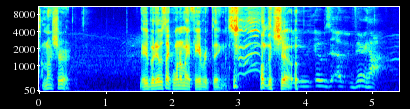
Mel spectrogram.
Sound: laugh

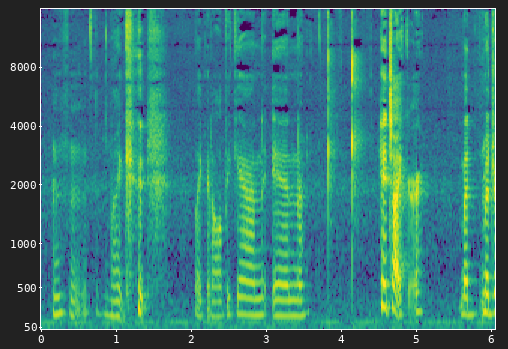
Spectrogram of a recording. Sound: snap, snap

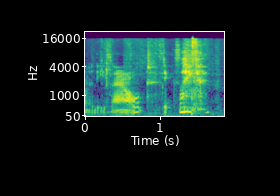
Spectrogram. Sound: laughs

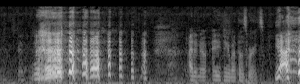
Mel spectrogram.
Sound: laughing

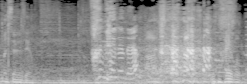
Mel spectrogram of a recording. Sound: laughing

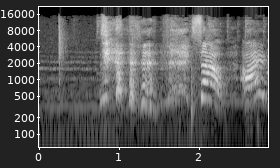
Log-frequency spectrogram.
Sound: laughs

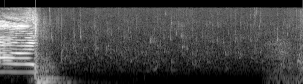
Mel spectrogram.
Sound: peaceful nature sounds

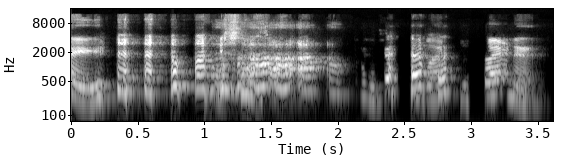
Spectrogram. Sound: everybody laughing

